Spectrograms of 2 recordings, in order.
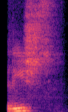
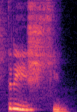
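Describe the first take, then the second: First: "Triste" French, uvular r, final e silent; "Triste" clipped to one syllable, French r; French pronunciation. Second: "triste" as Portuguese tris-chee; "triste" with sh s and ending chee; Portuguese pronunciation. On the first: Teacher gives students the French, one syllable. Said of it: "o que vai mudar é essa fonética". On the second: Teacher contrasts Portuguese for students, saying tris-chee. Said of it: "Em português". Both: Shown as a demonstration.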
